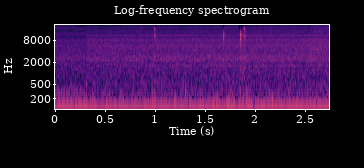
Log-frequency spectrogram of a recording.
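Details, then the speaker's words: Audi TT 3.2 at first start after an alternator replacement, not fully reassembled, with charging still to be checked. Deep, steady rumble with an even beat and no knock, tick or whine. Normal idle. "Oh, it's running, that's a good start."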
